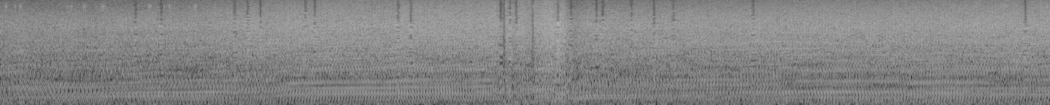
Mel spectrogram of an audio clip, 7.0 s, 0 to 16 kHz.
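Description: Trans Am race cars at Sebring in Forza 7, a continuous droning engine whine with rising and shifting pitch as a car passes midway, steady and fairly distant-sounding throughout, no talking.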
